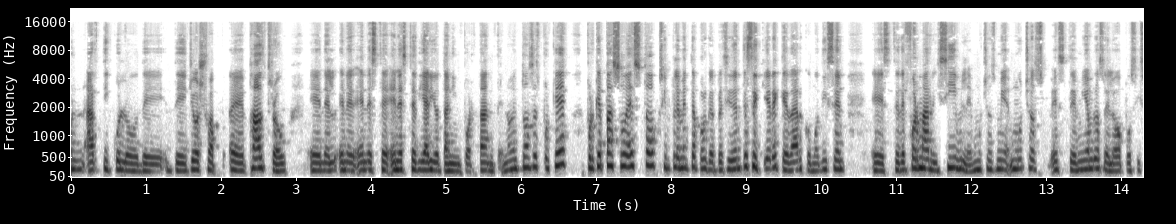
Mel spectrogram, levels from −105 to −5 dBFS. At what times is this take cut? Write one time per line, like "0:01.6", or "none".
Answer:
0:07.8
